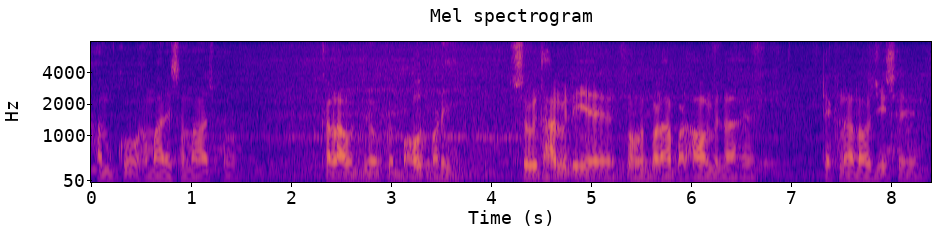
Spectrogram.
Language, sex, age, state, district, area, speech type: Hindi, male, 45-60, Uttar Pradesh, Hardoi, rural, spontaneous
